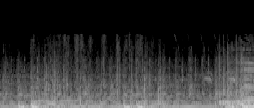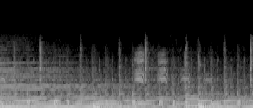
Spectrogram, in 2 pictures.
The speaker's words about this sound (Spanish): Aunque es más pequeño, el cuervo es el bravucón. Los cuervos son famosos por su sentido del humor.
